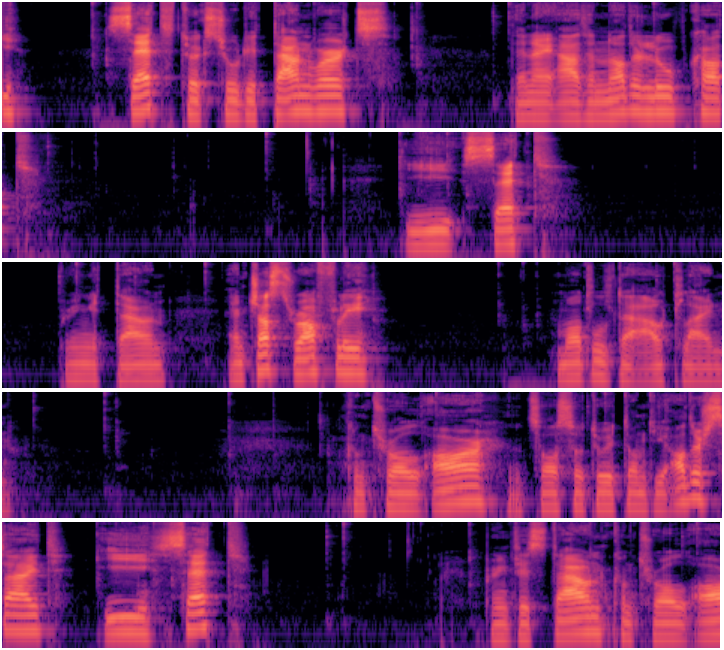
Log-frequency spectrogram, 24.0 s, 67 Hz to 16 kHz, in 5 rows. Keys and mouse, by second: 2.6 ctrl+r, 5.0-6.5 drag, 7.4 e, 10.5 click, 11.9 g, 14.5 shift+middle click, 16.5 ctrl+r, 18.9 click, 19.8 e, 22.9 ctrl+r.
